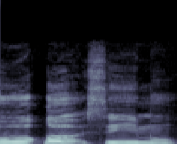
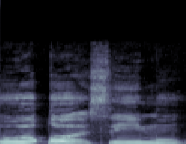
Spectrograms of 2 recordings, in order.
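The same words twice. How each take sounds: The two takes are said the same way.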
